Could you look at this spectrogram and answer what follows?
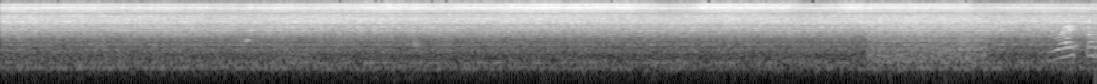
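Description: A glassblowing torch flame heats a pipe, giving a steady, close, broadband roaring hiss that holds throughout with a few faint squeaks on top.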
